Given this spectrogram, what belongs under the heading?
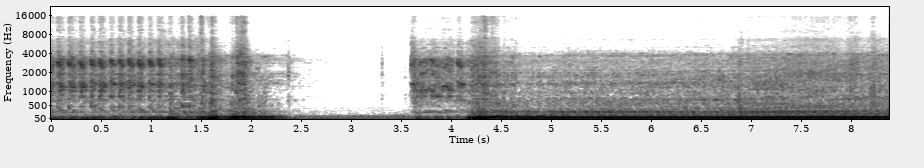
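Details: Chevy Caprice LT1 V8 started cold after replacing one fuel injector, O2 sensors unhooked: starter catches, flares, settles into loud chuffing low idle about three pulses a second; big manifold exhaust leak.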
